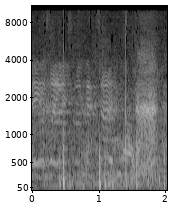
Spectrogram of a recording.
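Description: Footballs being kicked during a warm-up, about three sharp thuds roughly half a second apart, over faint distant shouting from the players.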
